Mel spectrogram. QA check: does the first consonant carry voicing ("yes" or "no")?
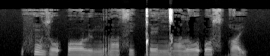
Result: no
